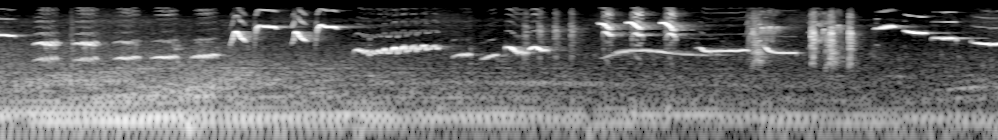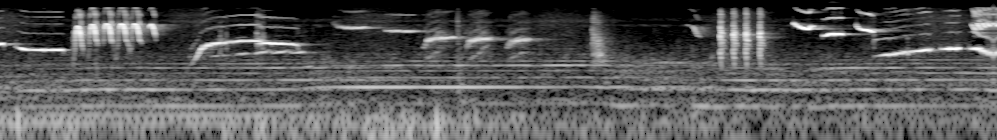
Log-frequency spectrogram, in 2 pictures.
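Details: Brown-chested jungle flycatcher, a male in Bali, pouring out a long varied song. Whistled upslurs, squeaky notes and buzzy rattles come in quick succession over a constant low hum.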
